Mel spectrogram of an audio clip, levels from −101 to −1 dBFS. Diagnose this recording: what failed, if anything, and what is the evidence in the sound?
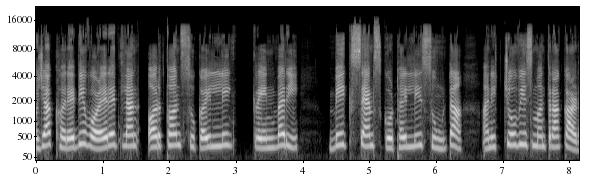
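At the codec stage, likely Bluetooth SBC compression starved of bits, fitting a bitrate near 96 kbps: the speech's treble flickers and turns gritty throughout, with nothing above 17.2 kHz.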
